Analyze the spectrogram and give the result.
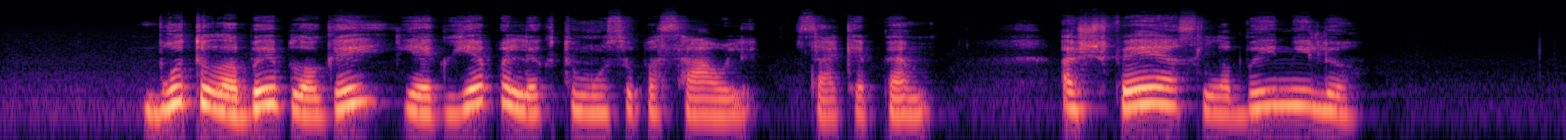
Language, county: Lithuanian, Alytus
